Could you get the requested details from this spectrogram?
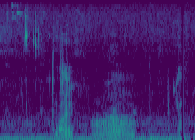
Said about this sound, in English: You'll hear my little dog in the background. She's really getting animated.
